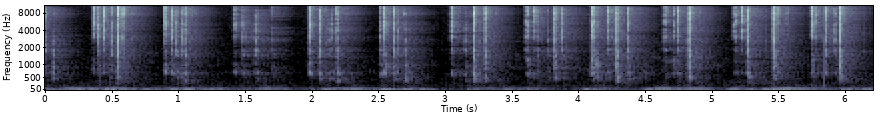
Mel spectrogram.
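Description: Long painted nails tap and scratch along the hollow tubes of a vintage 1980s cream-colored plastic three-candle window candolier with orange plastic bulbs, held upright. A rapid, uneven run of bright, dry plastic clicks and scrapes comes in short bursts with brief pauses, each sound dying away almost instantly over a faint low rumble.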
